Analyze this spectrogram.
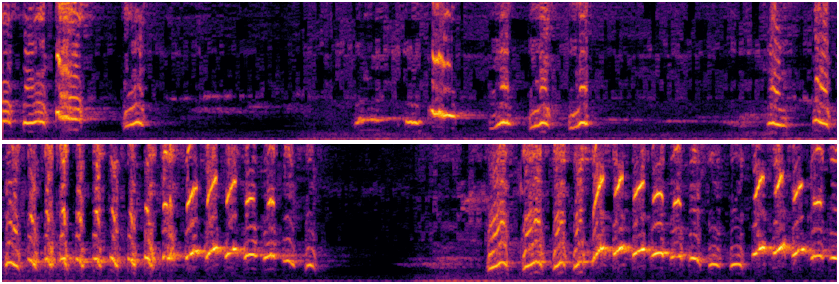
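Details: Yellow-vented bulbul in full song, responding at once: loud bursts of liquid chattering phrases, some long rising-and-falling runs, separated by brief pauses, with a low hum throughout.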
